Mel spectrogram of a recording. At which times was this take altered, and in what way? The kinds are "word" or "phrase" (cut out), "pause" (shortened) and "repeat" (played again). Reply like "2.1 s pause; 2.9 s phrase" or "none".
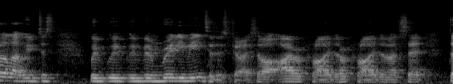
3.4 s repeat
